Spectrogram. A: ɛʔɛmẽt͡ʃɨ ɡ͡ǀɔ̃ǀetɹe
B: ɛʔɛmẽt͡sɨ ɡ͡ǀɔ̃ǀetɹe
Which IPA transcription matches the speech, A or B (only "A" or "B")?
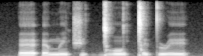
A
